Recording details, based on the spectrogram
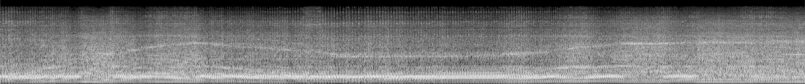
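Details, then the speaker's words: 2013 TaoTao scooter after fitting a new carburetor: engine surges and sags unevenly with no steady idle, struggling to keep running; owner suspects fuel delivery problem, possibly faulty fuel pump. "okay sounds like a fuel delivery problem and I'm wondering if we may have an issue with this fuel pump maybe it's not working properly"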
